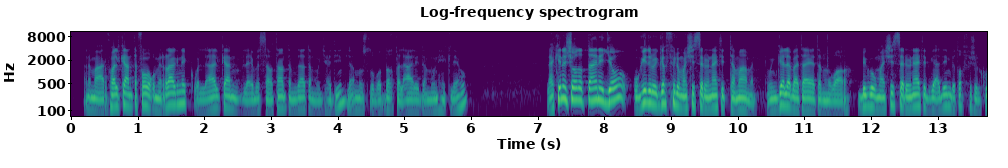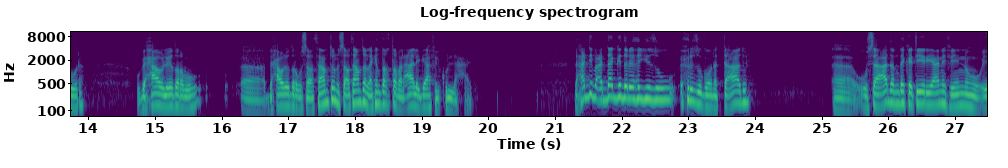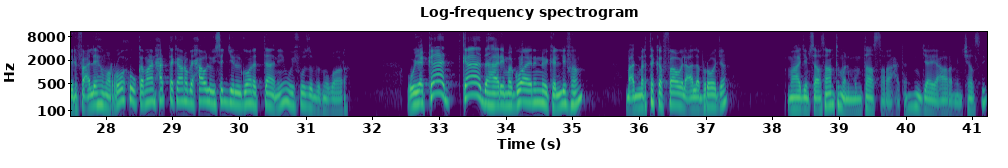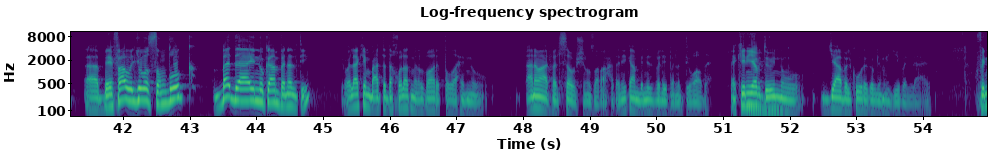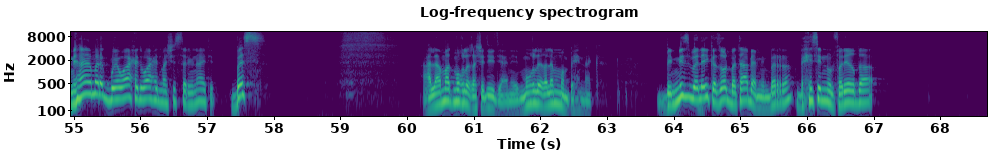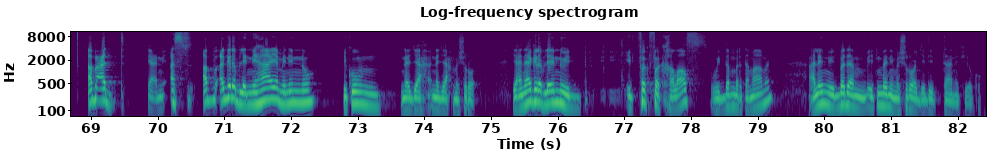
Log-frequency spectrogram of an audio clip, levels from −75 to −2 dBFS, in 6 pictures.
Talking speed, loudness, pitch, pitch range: 140 wpm, -31 LUFS, 140 Hz, 110-170 Hz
